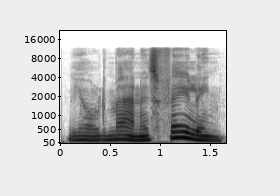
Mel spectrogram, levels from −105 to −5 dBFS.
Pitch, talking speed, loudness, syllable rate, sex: 140 Hz, 180 wpm, -14 LUFS, 4.0 syllables/s, male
